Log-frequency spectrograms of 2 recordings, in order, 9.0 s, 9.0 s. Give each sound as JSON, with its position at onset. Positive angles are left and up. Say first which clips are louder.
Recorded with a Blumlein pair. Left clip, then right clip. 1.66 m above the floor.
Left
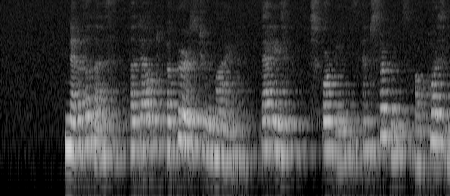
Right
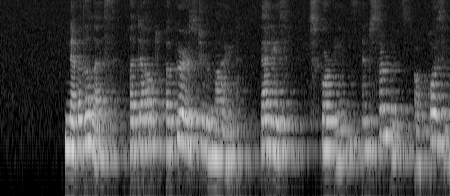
{"t": 1.3, "sound": "a woman speaking", "louder": "right 4 dB", "azimuth_deg": -10, "distance_m": 0.6}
